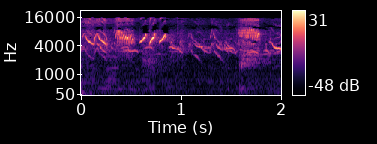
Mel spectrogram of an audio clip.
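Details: Towa towa (large-billed seed finch) in a competition bout at Ana Regina Park, Essequibo, Guyana, 2021: dense rapid run of high chirps and downslurred whistles, with a voice counting nearby.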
